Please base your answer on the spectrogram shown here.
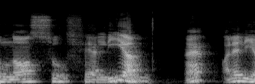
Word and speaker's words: verlieren: Verlieren. Lösung. So hast du eine Chance, den anderen nicht ganz zu verlieren. Verlieren, agora ela pronunciou esse R aqui de fato, né?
